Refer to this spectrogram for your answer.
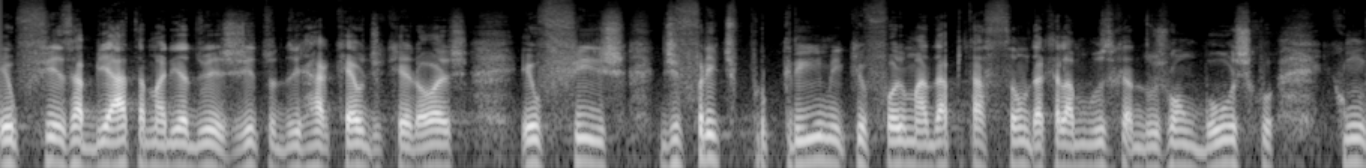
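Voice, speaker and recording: Intonation stays fairly even as a man talks. His pace is moderate. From Belém, Pará, Brazil; Pará, Brazil. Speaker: actor and theatre director; actor. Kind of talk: interview. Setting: theatre. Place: stage. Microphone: lapel.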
